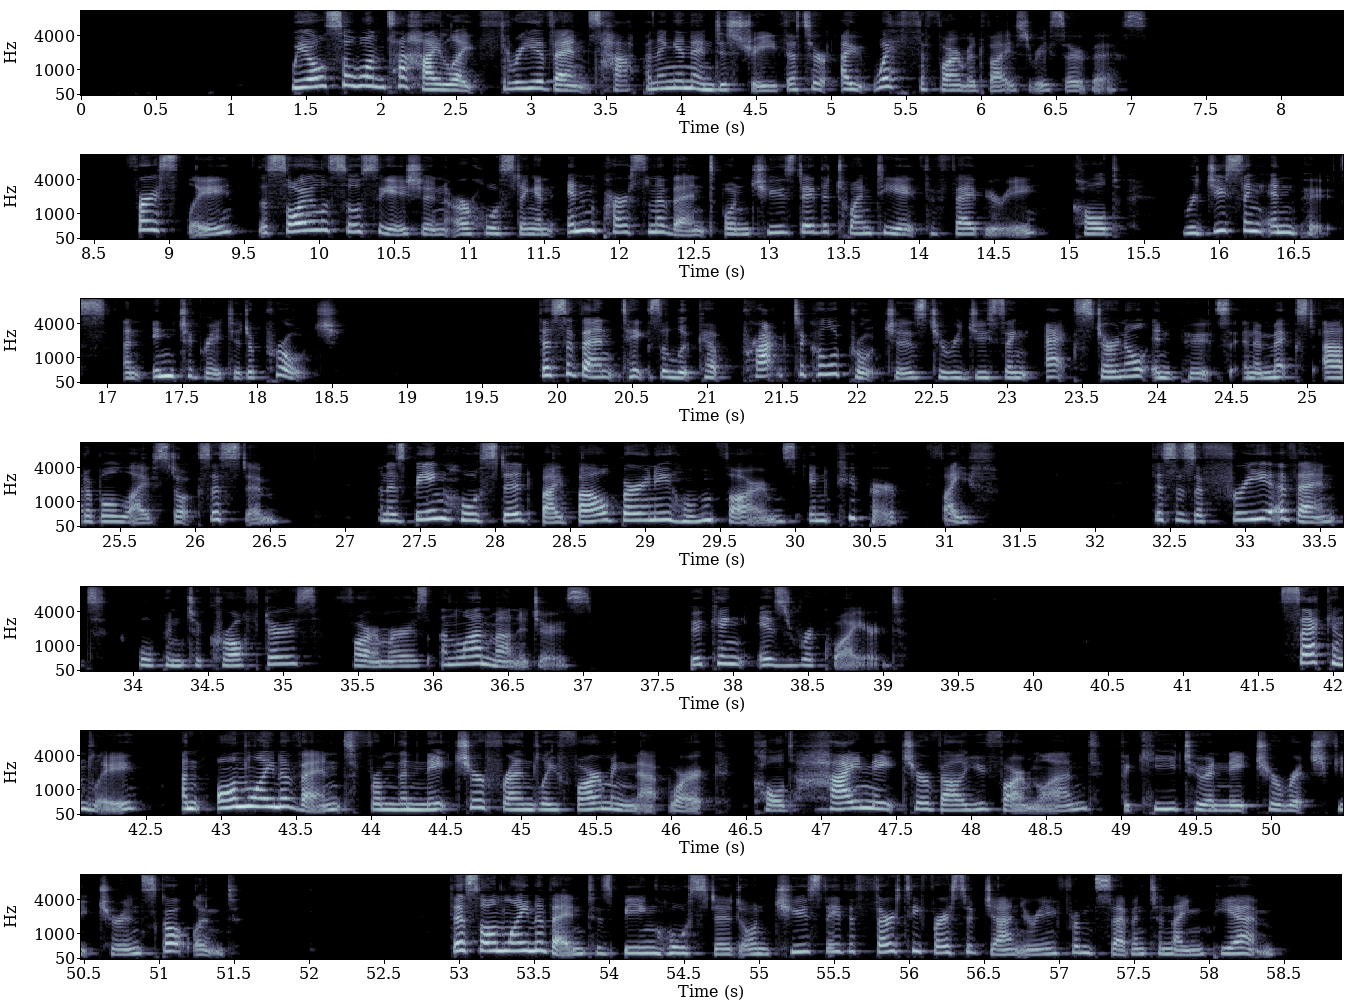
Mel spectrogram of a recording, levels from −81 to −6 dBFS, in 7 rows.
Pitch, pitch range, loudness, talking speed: 240 Hz, 215-295 Hz, -29 LUFS, 125 wpm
